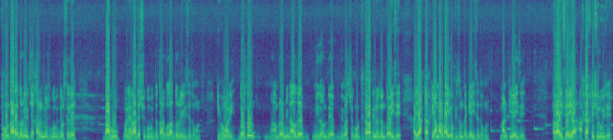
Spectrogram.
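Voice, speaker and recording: A man tells his account at a breakneck pace, his voice mellow and darkly coloured. He rambles through the story, repeatedly quoting what each person said, in a plain village way of speaking. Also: a little high, steady tone, racing, dry recording. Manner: rambling retelling full of quoted back-and-forth. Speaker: villager giving a statement. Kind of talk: spoken account to camera.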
